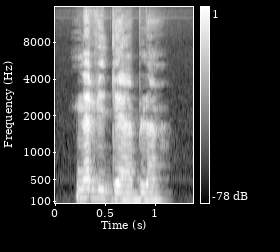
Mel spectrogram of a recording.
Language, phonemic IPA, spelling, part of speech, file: French, /na.vi.ɡabl/, navigable, adjective, LL-Q150 (fra)-navigable.wav
- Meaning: navigable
